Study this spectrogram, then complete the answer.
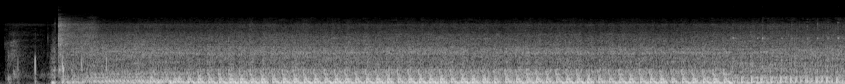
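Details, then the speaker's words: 2010 Kawasaki KX250F, kick-started and warming up with the hot-start lever unused: it fires quickly and takes revs cleanly, running right. "Bon voilà, déjà là, ça prend bien les tours, ça me va bien."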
